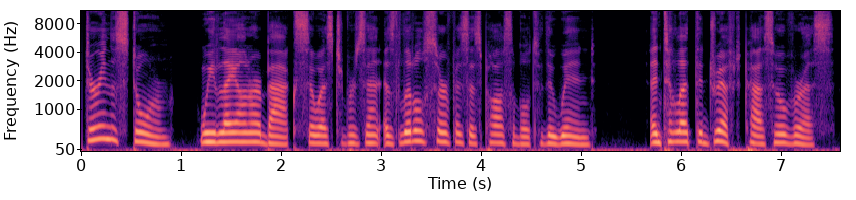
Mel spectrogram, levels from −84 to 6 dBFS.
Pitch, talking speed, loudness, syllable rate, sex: 205 Hz, 220 wpm, -18 LUFS, 5.4 syllables/s, female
